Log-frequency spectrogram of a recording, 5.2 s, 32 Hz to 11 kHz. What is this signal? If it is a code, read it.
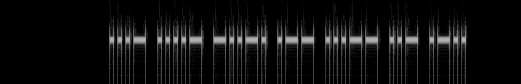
Morse code, heard as a keyed tone, about 30 wpm, 700 Hz. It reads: V4/W3UL
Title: Call Signs - 30wpm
